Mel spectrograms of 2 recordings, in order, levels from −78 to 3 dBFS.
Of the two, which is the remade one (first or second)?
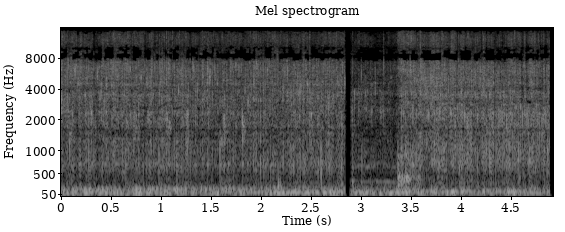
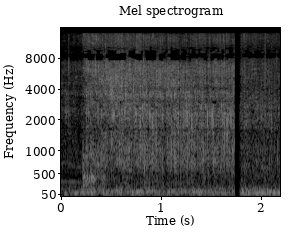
first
